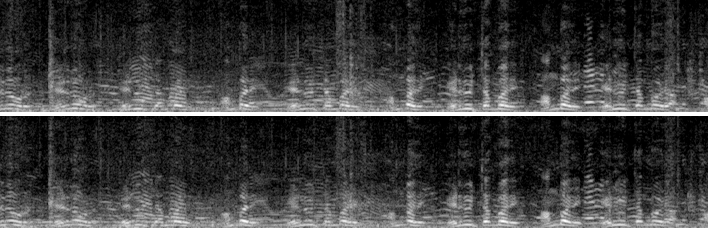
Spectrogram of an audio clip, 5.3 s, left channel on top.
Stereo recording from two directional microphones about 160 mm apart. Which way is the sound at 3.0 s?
55° left (ahead or behind).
